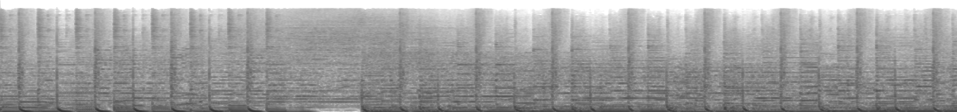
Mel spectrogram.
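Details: Loud, upbeat pop music with a steady driving beat plays throughout, briefly thinning in the low end near the four-second mark, with no animal voice audible.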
